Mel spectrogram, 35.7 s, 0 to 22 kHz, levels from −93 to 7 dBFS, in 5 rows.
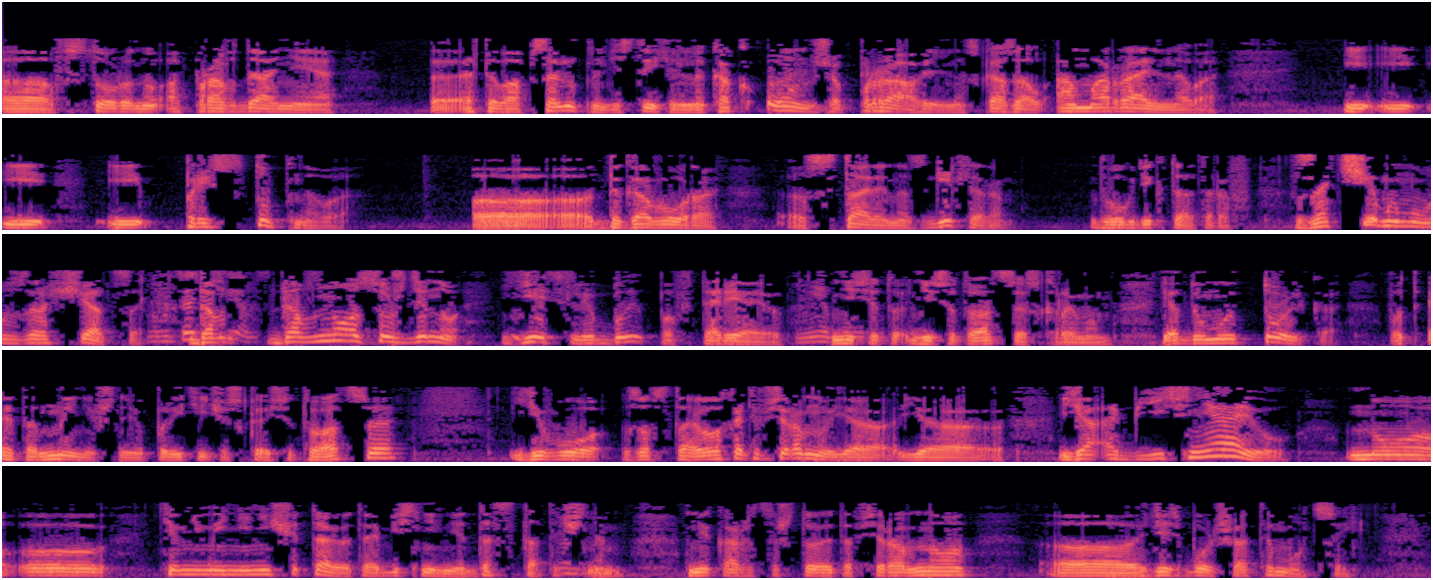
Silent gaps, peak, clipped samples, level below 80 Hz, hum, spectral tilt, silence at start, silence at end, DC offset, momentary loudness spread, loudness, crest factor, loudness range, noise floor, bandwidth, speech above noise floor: none; -2 dBFS; under 0.1%; -48 dBFS; none; -5.5 dB/octave; 0 s; 0.4 s; under 0.1%; 9 LU; -22 LUFS; 18 dB; 2 LU; -57 dBFS; 6 kHz; 36 dB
